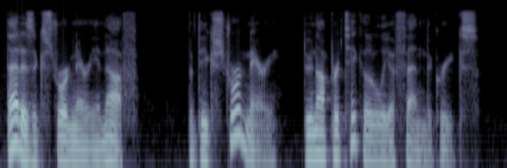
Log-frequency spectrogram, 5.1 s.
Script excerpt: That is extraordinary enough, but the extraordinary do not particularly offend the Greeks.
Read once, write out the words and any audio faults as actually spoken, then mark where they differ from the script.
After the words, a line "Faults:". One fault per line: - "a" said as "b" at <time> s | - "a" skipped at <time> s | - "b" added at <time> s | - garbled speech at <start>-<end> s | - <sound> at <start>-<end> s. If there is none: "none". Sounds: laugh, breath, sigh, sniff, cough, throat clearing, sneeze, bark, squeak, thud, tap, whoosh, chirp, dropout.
That is extraordinary enough, but the extraordinary do not particularly offend the Greeks.
Faults:
none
